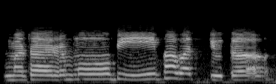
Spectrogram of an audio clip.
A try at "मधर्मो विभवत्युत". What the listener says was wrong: मधर्मो भी पर लंबा नहीं करना है क्योंकि ये भी छोटा है तो इसको ऐसे बोलना है, धर्मे नष्टे कुलम कृत्स्न मधर्मो विभवत्युत।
